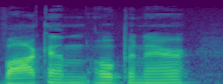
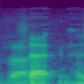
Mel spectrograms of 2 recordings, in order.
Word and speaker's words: Wacken Open Air: Is it Wacken Open Air? – Yeah, Wacken.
